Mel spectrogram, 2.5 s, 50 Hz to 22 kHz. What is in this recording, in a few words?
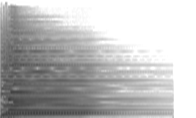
A sharp Suspended 2nd Suspended 4th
